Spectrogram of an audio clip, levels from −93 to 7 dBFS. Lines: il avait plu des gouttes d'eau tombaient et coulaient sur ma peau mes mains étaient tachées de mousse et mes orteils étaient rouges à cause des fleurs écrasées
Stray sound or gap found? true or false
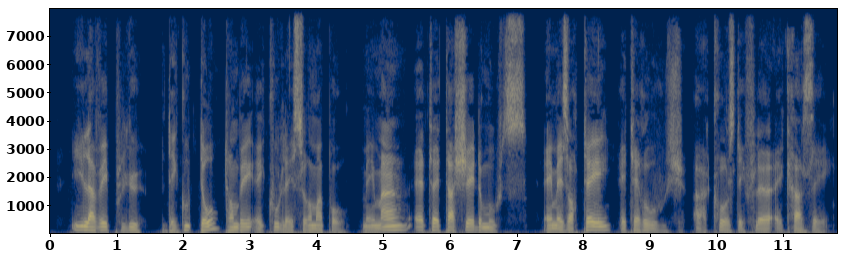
false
